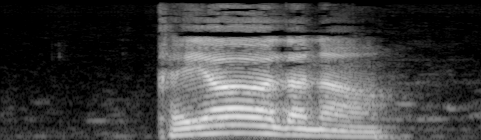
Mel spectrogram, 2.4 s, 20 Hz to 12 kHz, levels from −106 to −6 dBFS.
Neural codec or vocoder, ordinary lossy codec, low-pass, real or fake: none; AAC, 48 kbps; 10.8 kHz; real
